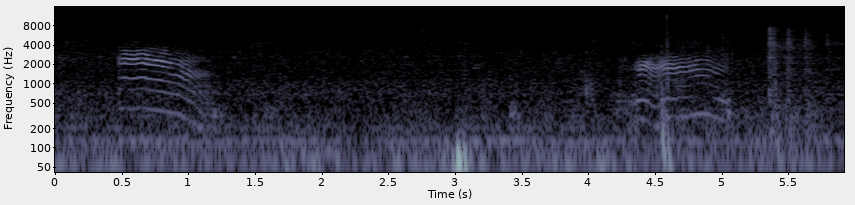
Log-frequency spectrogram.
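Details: Two-coloured domestic cat filmed together with a lizard, giving two clear, drawn-out meows: one early and falling in pitch, a second shorter one about four seconds later, over a low steady background hum.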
